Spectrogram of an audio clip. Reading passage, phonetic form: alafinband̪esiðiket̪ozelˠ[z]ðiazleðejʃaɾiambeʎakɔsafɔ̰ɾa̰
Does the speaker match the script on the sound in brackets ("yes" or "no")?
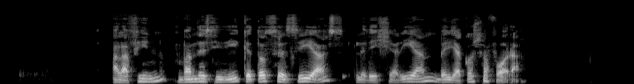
yes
